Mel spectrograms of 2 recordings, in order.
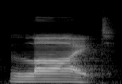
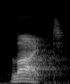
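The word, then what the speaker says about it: Leid: So if you go to the word light, L-E-I-D, you're going to say the second one, the I. Light. Light.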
